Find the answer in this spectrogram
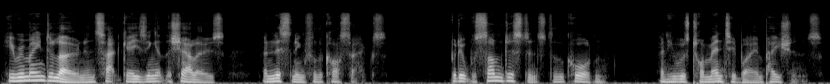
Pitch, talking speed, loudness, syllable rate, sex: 125 Hz, 200 wpm, -19 LUFS, 6.7 syllables/s, male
